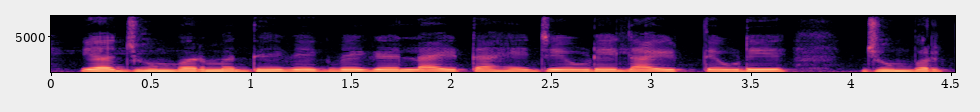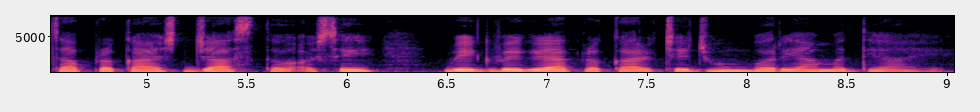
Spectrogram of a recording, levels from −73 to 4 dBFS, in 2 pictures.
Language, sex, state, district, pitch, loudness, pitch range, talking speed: Marathi, female, Maharashtra, Pune, 200 Hz, -15 LUFS, 195-205 Hz, 145 wpm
